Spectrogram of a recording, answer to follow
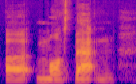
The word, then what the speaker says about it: Mountbatten: and likable side to Philip Mountbatten, is the way I've been told I should try to pronounce it.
